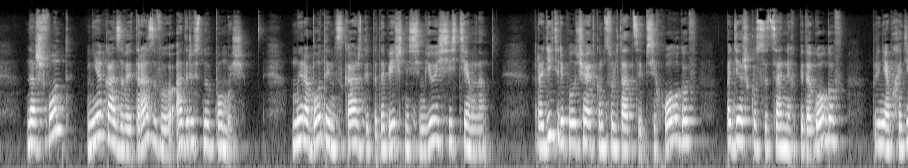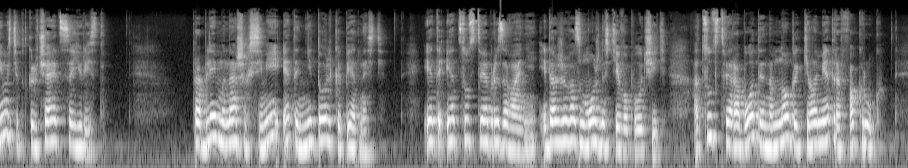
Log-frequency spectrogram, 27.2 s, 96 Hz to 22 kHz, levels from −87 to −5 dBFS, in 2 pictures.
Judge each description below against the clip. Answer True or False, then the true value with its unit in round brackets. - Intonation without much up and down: False (3.2 semitones)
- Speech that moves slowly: True (105 wpm)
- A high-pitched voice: True (205 Hz)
